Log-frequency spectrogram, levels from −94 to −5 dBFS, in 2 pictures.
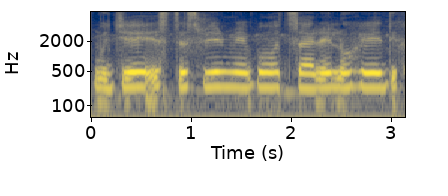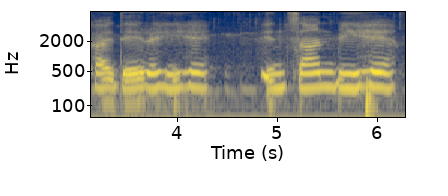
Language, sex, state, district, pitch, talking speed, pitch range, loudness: Hindi, female, Arunachal Pradesh, Papum Pare, 230 Hz, 135 wpm, 225-235 Hz, -15 LUFS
